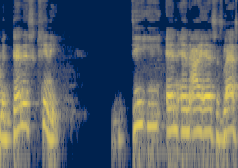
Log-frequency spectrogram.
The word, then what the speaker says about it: Kinne: was this guy by the name of Dennis Kinney, Dennis. His last name is spelled Kinne, and they took me to him,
